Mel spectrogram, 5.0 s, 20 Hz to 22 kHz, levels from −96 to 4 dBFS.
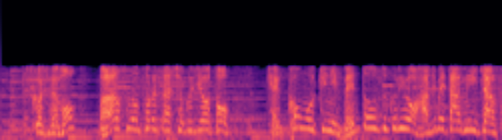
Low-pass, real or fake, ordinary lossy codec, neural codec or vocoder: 3.6 kHz; fake; none; vocoder, 24 kHz, 100 mel bands, Vocos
